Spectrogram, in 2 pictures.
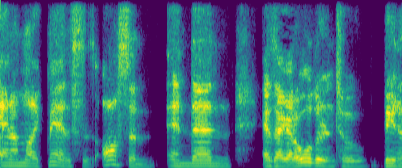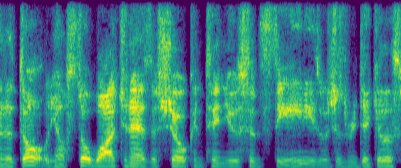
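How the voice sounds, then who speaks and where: In a Chicago accent, a man talks at a moderate pace, the sound dry and close with no echo over a quiet background. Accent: Chicago American English. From Chicago, US (South Side). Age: 30s. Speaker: professional MMA fighter. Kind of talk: interview.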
